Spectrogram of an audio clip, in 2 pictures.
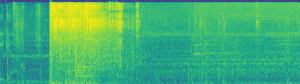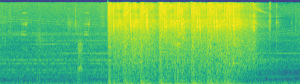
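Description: Energy weapons blast and crackle.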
